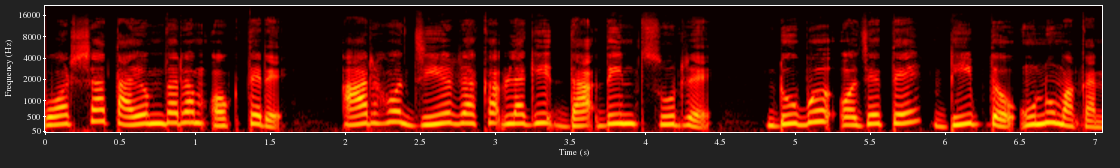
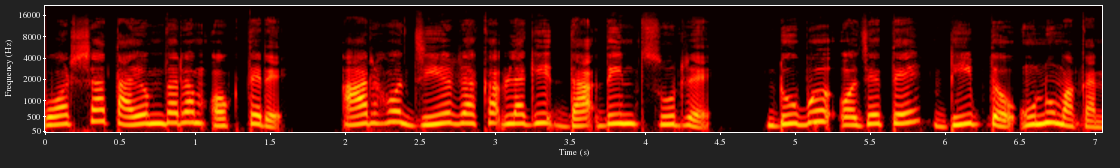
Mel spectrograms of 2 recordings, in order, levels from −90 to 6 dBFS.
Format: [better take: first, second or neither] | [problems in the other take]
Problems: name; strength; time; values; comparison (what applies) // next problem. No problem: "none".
first | noise reduction (neural mask model Resemble Enhance denoiser)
